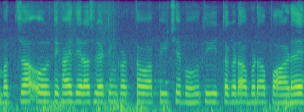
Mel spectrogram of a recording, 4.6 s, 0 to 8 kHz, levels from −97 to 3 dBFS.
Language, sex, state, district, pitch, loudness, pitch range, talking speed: Hindi, male, Haryana, Charkhi Dadri, 185 Hz, -16 LUFS, 180-185 Hz, 195 wpm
